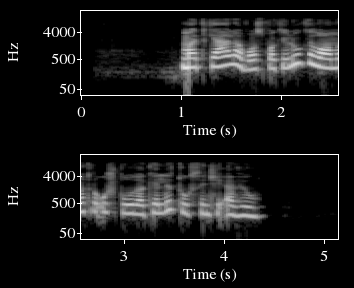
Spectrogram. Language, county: Lithuanian, Klaipėda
